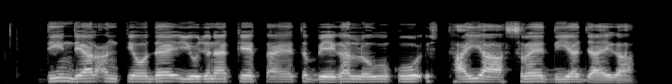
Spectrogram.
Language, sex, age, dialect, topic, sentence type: Hindi, male, 25-30, Awadhi Bundeli, banking, statement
